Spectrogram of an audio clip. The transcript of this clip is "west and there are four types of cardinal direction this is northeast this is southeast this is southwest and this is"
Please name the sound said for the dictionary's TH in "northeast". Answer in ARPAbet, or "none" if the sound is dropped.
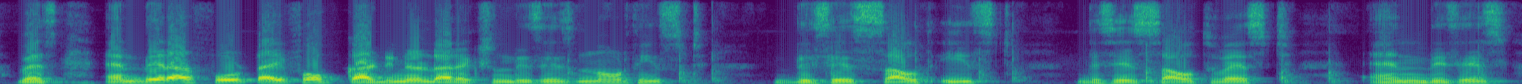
T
